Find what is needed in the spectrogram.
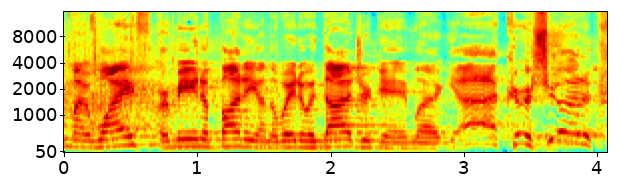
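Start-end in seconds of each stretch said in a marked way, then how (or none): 3.0-4.0 lightly voiced stoner. Stoned buddy in truck.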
